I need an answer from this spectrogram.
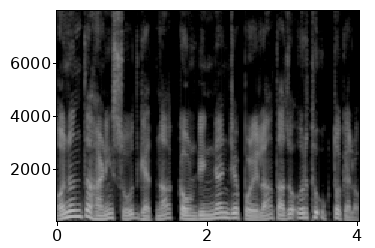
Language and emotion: Goan Konkani, neutral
